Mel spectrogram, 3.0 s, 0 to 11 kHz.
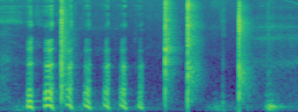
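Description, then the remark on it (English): A voice talks briefly, then three sharp, crisp hand claps ring out in quick succession, one clap per win for the Kings' three-game win streak. The last clap comes after a slightly longer pause, with a little vocal sound trailing after. “No, only 3 claps.”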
